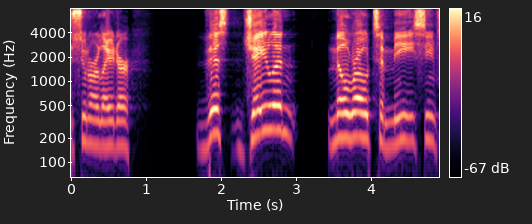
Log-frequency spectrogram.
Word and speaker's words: Milroe: if the 21st pick milrose not taken Pittsburgh is leaning now and taking him I mean Jaylen mil excuse I said his name wrong Jaylen milro is a huge individual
